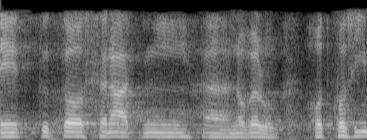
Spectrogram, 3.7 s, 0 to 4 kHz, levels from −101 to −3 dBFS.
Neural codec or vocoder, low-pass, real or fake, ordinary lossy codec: none; 3.6 kHz; real; AAC, 16 kbps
